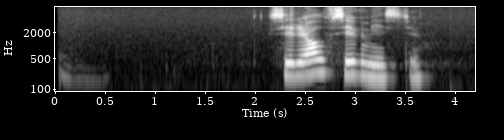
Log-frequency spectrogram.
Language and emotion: Russian, neutral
